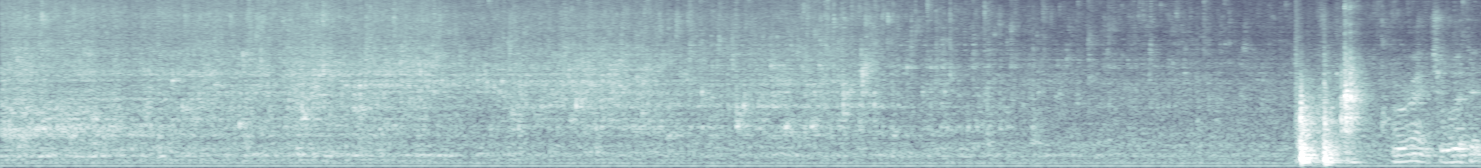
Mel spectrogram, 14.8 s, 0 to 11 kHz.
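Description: Homemade peach wine drains from a fermenting tank into a 5-gallon bucket, a steady close trickle of pouring liquid running throughout, ending with a few louder splashes and clunks near the end.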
